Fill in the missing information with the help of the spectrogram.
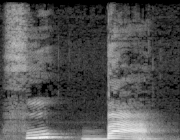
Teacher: A última sílaba é a tônica, portanto, é uma oxítona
